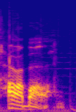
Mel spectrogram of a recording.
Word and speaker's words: Harbaugh: You see, I think it's the G and the H that's messing with you. Yeah. Just imagine ball. It's Harbaugh. It's like Harbaugh.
